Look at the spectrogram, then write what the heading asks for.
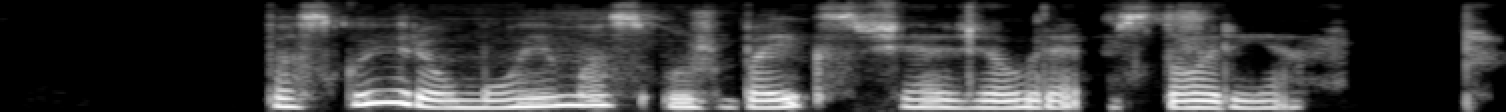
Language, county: Lithuanian, Marijampolė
